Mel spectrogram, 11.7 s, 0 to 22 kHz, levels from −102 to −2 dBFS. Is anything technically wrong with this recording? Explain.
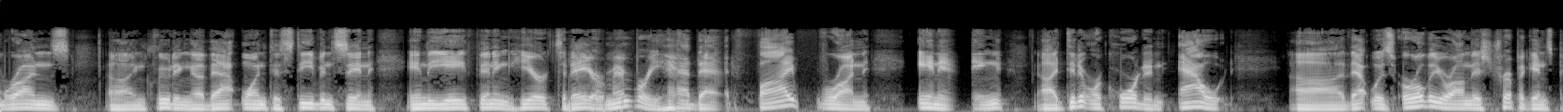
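Yes, there are several playback faults from a call connection.

From 4.26 to 5.44 s, just after "the eighth inning here", the speech drags and stutters through repeated stalls (stutter). There are ten brief gaps, about 270 ms in all, the longest 100 ms, each filled by continuing the last sound while the jitter buffer waited for late packets. Nothing is lost.

At 5.97 to 6.13 s and 7.06 to 7.30 s there are call audio freezes. The sound hangs as a fading buzz for 150 ms and then 230 ms, never reaching silence, before resuming where it stopped. The likely cause is packets held up in transit, emptying the jitter buffer.

From 8.42 to 9.77 s, just before "that was earlier on", a jitter buffer slow-down drawns the speech out to about 84% speed at unchanged pitch. Repeated pitch periods add 224 ms to rebuild the buffer's reserve.

From 11.34 to 11.72 s, after "was earlier on this", a jitter buffer speed-up hurries the speech to 109% speed at the same pitch. 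The receiver trimmed roughly 40 ms of pitch periods to cut excess delay.

The top end stops around 8 kHz, which fits the Opus call path it passed through.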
